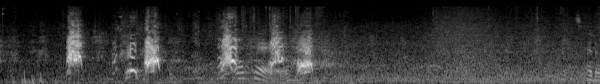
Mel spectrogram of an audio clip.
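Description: A small dog barking in short, sharp yaps, about six of them over the first three seconds, then a steady hiss of background noise.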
